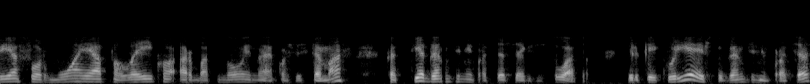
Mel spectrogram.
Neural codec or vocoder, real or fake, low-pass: codec, 16 kHz, 8 kbps, FreqCodec, smaller model; fake; 3.6 kHz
